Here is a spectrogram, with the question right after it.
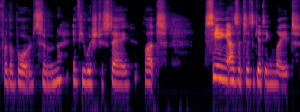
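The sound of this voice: An unforced reading voice with fairly even intonation comes over a quiet background.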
